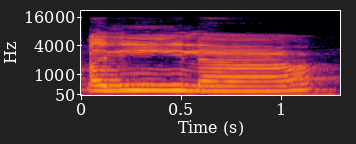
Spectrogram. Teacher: وقف کی صورت میں ہم ایک زبر کو پڑھتے ہیں اور ایک کو چھوڑ دیتے ہیں، یعنی قلیلاً وقفاً قلیلا۔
